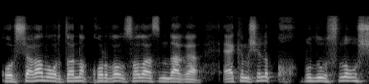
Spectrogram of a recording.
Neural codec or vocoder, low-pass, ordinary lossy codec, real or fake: codec, 16 kHz in and 24 kHz out, 0.9 kbps, LongCat-Audio-Codec, fine tuned four codebook decoder; 9.9 kHz; none; fake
